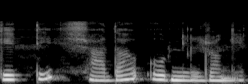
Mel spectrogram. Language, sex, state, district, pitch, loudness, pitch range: Bengali, female, West Bengal, Alipurduar, 210 Hz, -17 LUFS, 185-225 Hz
